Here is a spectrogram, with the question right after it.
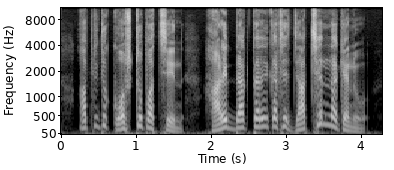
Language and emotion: Bengali, sad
